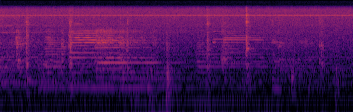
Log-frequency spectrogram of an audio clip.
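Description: A live worship band playing softly: a few held guitar and keyboard notes with scattered light clicks and taps.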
